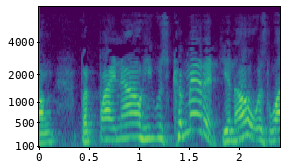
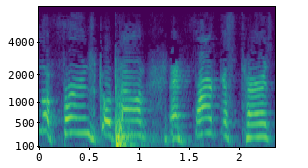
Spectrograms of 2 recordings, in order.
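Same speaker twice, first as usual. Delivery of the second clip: usual speaking voice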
